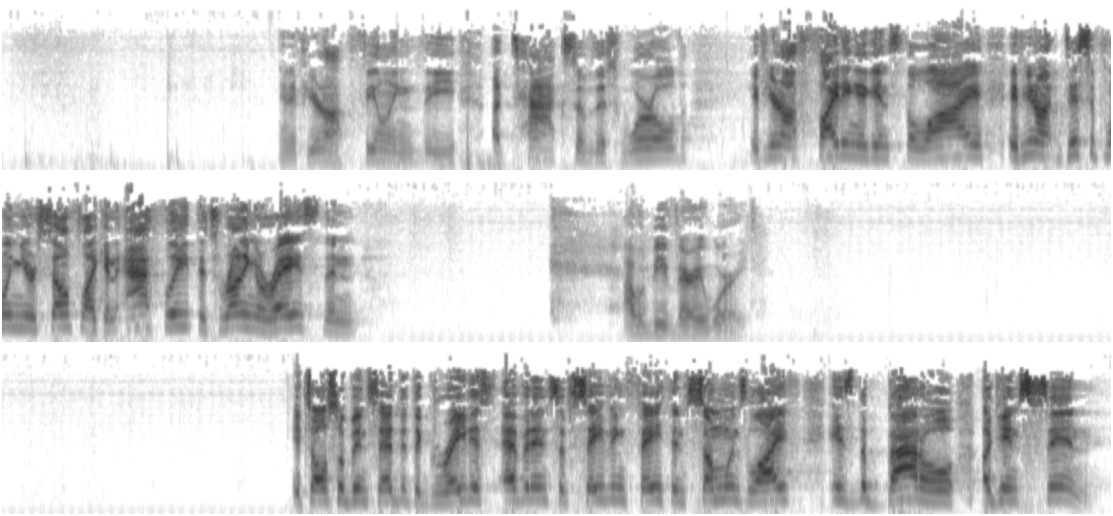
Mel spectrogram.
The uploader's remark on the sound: Sermon Preached at Christian Fellowship Church Peru, In on Sunday, November 3rd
